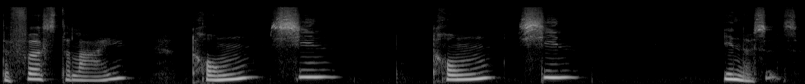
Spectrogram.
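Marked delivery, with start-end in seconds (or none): 1.9-5.8 童心 with 童 rising, 心 held high and level; second-tone demo. Shown as a demonstration. Teacher drills second tone from the first line, 童心 rising then high level. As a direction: draw out 童 upward, then keep 心 high. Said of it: "Starting from second tone".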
